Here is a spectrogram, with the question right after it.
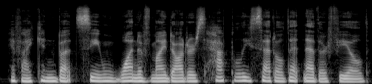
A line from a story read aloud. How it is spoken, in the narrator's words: said Mrs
